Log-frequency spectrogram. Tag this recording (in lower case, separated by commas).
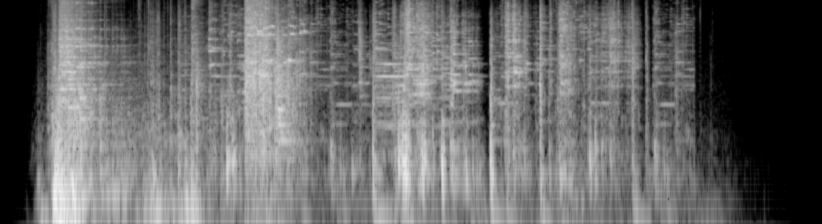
shatter, glass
